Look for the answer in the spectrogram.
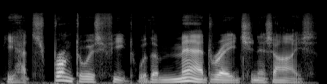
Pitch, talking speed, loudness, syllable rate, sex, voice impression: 110 Hz, 240 wpm, -20 LUFS, 4.2 syllables/s, male, very masculine, slightly old, thick, wild, slightly kind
